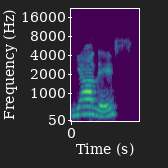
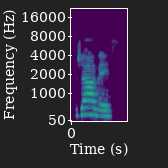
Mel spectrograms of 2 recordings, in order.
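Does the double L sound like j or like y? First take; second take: y; j. First: The double L is pronounced with a y sound. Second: The double L is pronounced with a j sound. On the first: This is the form taught in school. "which is that double L, has a y sound" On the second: This is a regional dialect's form. "she called them llaves, j, j"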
